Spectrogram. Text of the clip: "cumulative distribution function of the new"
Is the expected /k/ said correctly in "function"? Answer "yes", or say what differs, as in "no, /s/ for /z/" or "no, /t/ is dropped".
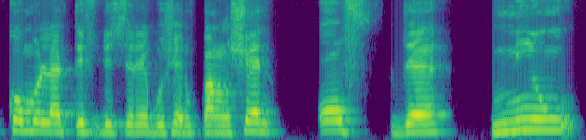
no, /k/ is dropped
